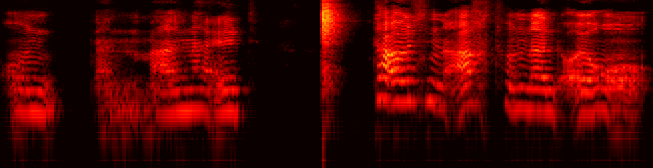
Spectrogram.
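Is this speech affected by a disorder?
Yes: ataxia; ataxia affecting hands and fingers.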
